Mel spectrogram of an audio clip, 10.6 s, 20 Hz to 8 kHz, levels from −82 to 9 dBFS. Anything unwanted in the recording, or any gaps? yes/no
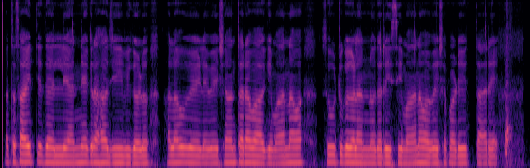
yes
